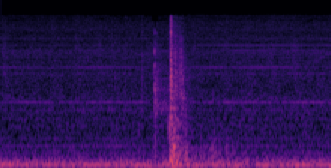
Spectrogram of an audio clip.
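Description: Cabinet doors bang shut.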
